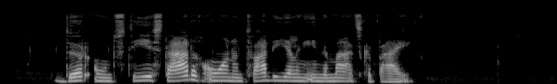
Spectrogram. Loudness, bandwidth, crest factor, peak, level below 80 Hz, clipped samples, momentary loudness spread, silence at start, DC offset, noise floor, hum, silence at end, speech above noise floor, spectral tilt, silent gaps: -27 LUFS; 11.5 kHz; 22 dB; -6 dBFS; -74 dBFS; under 0.1%; 9 LU; 0.55 s; under 0.1%; -70 dBFS; none; 1.45 s; 44 dB; -5.5 dB/octave; none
